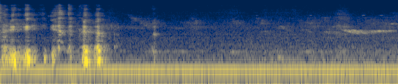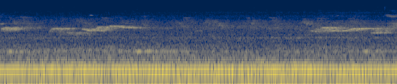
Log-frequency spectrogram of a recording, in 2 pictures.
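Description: Faint morning birdsong outdoors, scattered distant chirps and short warbles over a steady low hum, after a few soft knocks at the start.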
